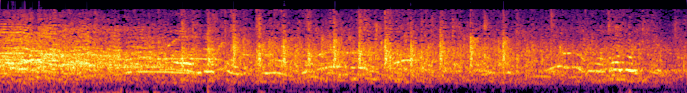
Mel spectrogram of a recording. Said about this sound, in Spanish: Obsérvese que aplaudieron solo las mujeres.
